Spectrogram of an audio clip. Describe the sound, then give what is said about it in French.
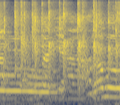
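A crowd claps in a steady, dense patter lasting the whole moment, with voices calling out and talking over the applause. “Les applaudissements s'il vous plaît.”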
